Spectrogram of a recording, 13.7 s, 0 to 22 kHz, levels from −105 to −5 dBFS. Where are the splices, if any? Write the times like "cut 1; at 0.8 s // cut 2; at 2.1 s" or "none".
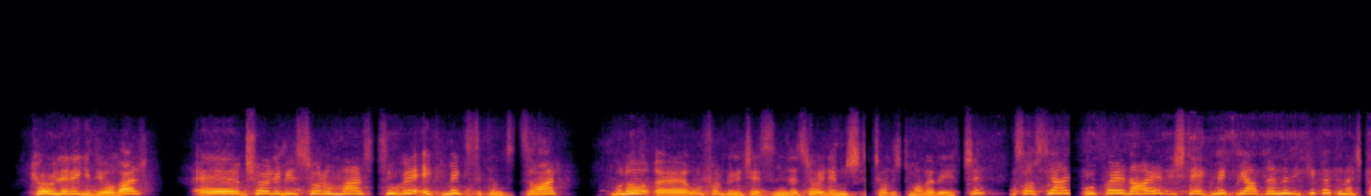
cut 1; at 2.5 s // cut 2; at 7.2 s // cut 3; at 8.6 s // cut 4; at 10.1 s // cut 5; at 10.7 s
